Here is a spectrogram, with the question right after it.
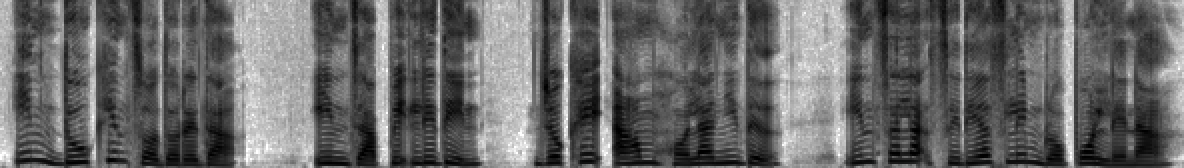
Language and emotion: Santali, sad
